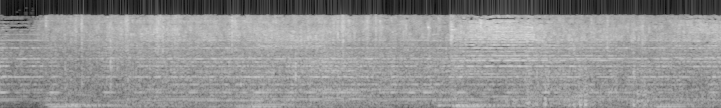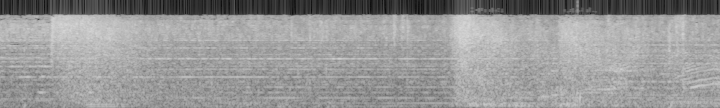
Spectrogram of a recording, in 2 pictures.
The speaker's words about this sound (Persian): عجب طوفانی، سیلاب بزرگ تو خیابون اصلی.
